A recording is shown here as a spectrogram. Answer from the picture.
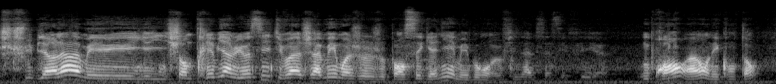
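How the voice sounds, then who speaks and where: Amid noticeable background noise, a man speaks fairly slowly in a fairly high voice, with ordinary pitch variation and big swings in loudness. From Lorraine, France (Thionville). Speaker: singer. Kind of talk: interview.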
